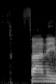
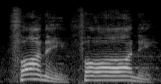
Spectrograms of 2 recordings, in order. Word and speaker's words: Fani: And not only that, all these local cases like Fani. It's spelled Fanny. It's spelled Fanny like your ass, right, Fanny? But when she became DA, she decided to add a little French, a little fancy.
